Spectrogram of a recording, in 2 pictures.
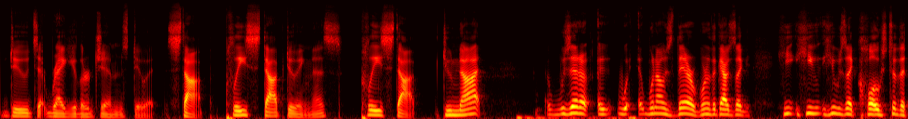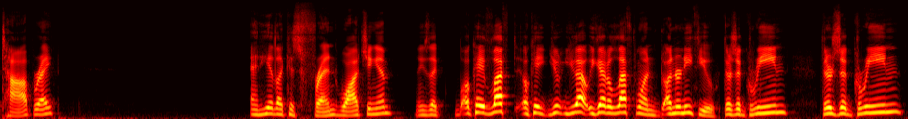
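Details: Adult male comedian who stutters, speaking on his podcast with word and phrase repetitions; stuttering.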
